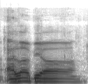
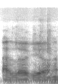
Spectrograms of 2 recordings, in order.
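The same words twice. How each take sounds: First: Much louder, heartfelt sign-off; calling out. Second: Said in the usual way. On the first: Real, not acted. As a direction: call it out to the whole room. Signing off, louder repeat to crowd.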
